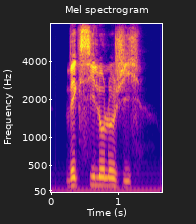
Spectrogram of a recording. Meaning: vexillology
- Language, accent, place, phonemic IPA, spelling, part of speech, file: French, France, Lyon, /vɛk.si.lɔ.lɔ.ʒi/, vexillologie, noun, LL-Q150 (fra)-vexillologie.wav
